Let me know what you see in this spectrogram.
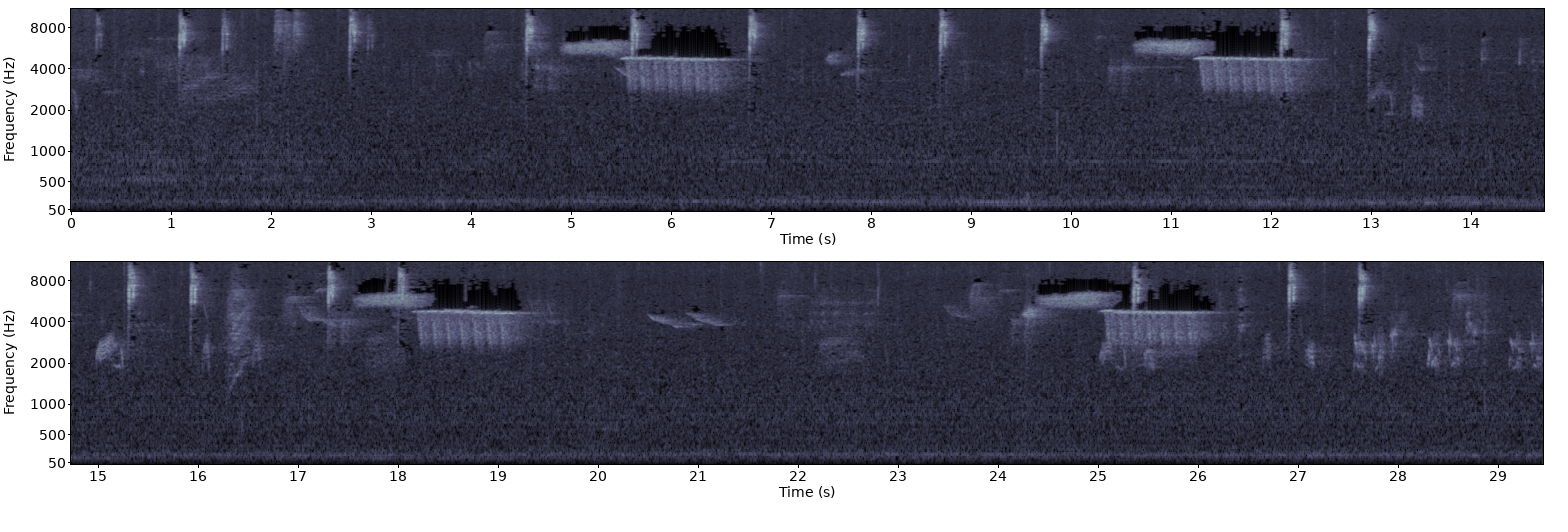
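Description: Songbirds chirping and calling, with many short sharp chirps and a buzzy one-second phrase that comes back about every six seconds, over a steady low hum.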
